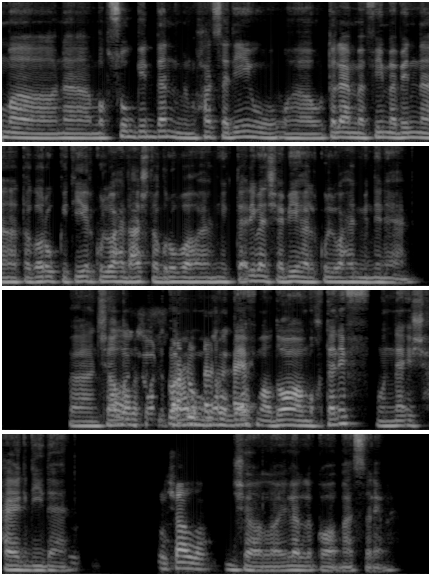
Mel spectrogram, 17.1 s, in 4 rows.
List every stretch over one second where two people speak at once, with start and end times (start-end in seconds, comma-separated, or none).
9.6-11.1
